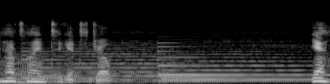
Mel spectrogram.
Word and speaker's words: Job: Job. There we go. The Book of Job. The Book of Job. It's spelled like Job, but you say it like Job.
